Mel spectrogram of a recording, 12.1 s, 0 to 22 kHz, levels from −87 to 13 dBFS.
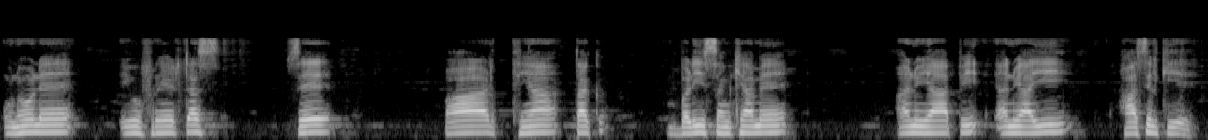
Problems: none marked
